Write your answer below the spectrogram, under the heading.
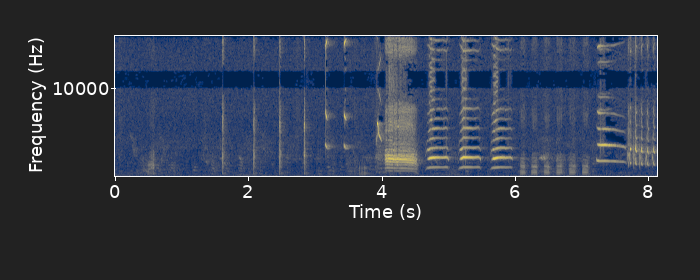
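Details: Myna calls used as a lure in bird surveys. Scattered dry ticks build into harsh, grating squawks, then clear whistled notes and a quick string of chattering clicks. The clip ends with high, ringing whistles.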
